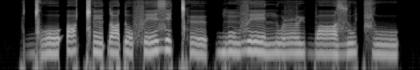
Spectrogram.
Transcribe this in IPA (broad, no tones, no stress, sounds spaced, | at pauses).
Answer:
ɡ͡ǀ o ʔ ɑ ǁ ẽ ɗ ɑ ɗ o f e z e ǀʰ ø | b ũ v e n u ʕ y b ɑ z u t͡ɕ u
